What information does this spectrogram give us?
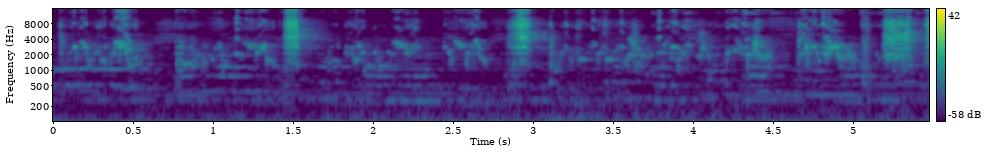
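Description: A budgerigar warbles in a dense, chattering stream of chirps, clicks and sudden harsh squawks.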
